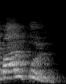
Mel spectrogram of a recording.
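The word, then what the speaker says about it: بالکل: जैसा कि हम एक लफ्ज लिखते हैं, ये हम लिखते हैं बालकुल, लेकिन पढ़ते हैं बिल्कुल।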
